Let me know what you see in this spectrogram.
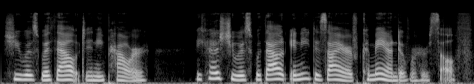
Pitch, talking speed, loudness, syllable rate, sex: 210 Hz, 190 wpm, -17 LUFS, 6.5 syllables/s, female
